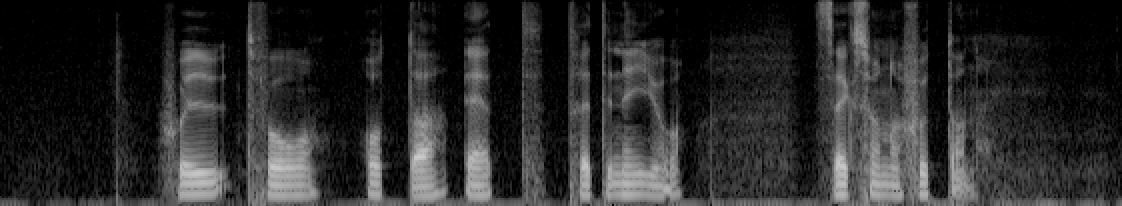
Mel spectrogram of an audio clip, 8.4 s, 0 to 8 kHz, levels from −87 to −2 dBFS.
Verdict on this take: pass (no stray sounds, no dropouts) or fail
pass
